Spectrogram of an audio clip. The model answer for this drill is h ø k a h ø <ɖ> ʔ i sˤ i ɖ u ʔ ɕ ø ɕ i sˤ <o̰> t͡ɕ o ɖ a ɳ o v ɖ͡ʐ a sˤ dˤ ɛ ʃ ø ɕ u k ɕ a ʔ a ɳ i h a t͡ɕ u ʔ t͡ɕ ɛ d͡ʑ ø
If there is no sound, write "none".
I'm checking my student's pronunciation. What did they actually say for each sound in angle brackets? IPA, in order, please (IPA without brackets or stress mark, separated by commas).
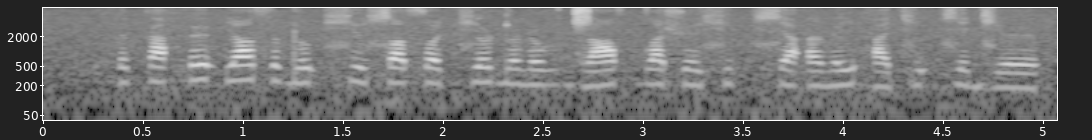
none, o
